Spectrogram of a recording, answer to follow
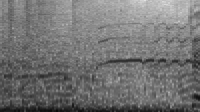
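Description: A horse whinnying: one long call that starts about a second in, rises, then wavers. Loud music with a heavy low end runs under it throughout.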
